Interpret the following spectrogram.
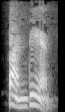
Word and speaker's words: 饭店: Notice that both syllables have the falling tone.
